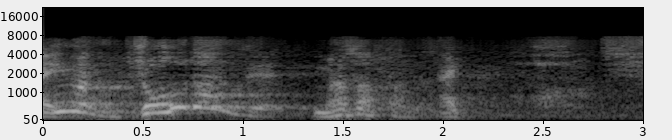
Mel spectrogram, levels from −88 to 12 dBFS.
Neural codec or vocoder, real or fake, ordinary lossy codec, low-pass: none; real; Opus, 16 kbps; 7.2 kHz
